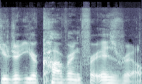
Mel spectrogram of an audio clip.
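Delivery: ordinary delivery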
